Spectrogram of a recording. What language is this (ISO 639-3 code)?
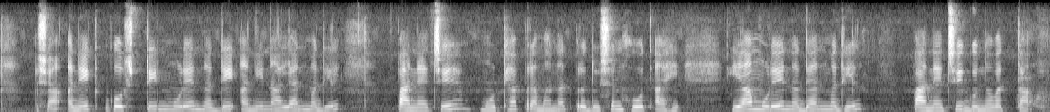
mar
